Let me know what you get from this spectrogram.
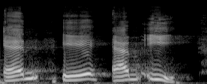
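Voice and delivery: letters N A M E spelled slowly one by one; slow dictation. Retold or imitated. Teacher dictating letters slowly to his class. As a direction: dictate each letter with pauses. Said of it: "तो मैंने कहा".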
